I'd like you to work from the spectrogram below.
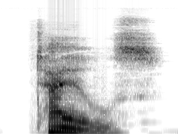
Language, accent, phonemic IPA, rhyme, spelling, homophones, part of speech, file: English, Australia, /teɪlz/, -eɪlz, tails, tales, noun / verb, En-au-tails.ogg
- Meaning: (noun) 1. plural of tail 2. Clipping of tailcoat 3. The side of a coin that doesn't bear the picture of the head of state or similar 4. Tailings; waste 5. Tailings, feints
